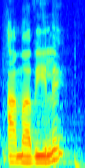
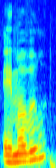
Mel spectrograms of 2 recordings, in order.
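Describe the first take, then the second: First: It is read as spelled, ending in '-bile'. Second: It sounds like the word 'amable'. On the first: "se escribe Amabile" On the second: "creo que se pronuncia Amabile ... suena como amable"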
